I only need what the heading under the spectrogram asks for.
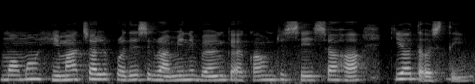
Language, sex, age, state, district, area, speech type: Sanskrit, female, 18-30, West Bengal, South 24 Parganas, rural, read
